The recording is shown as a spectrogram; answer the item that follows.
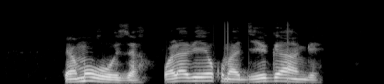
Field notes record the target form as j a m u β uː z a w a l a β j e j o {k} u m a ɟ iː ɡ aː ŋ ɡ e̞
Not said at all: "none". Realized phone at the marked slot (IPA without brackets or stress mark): k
